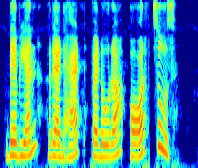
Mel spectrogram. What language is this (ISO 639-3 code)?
hin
